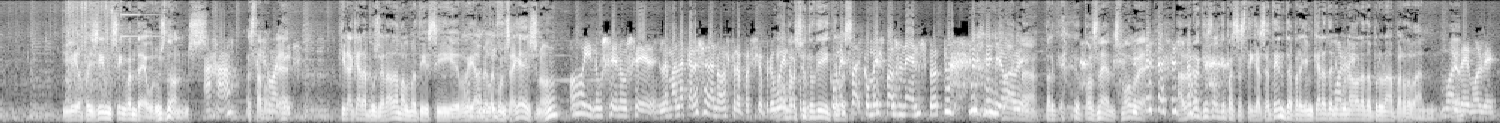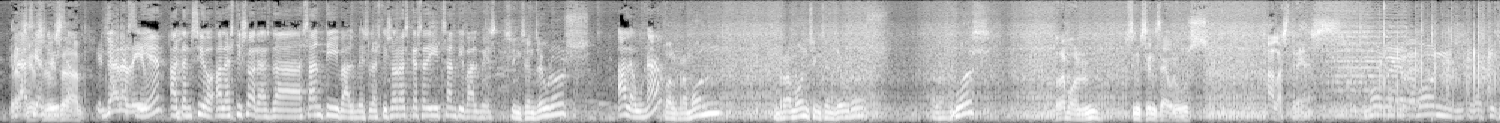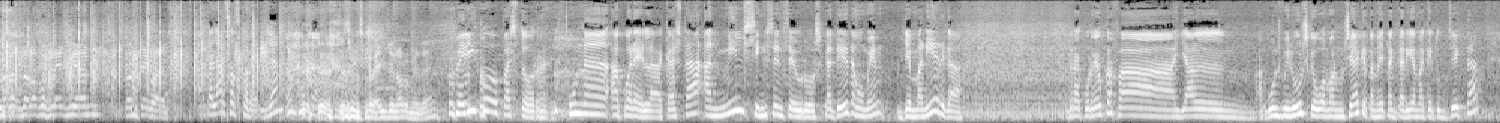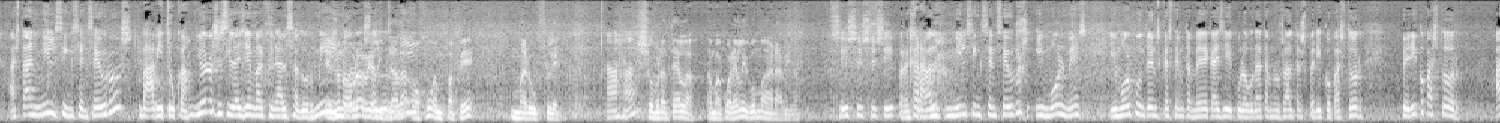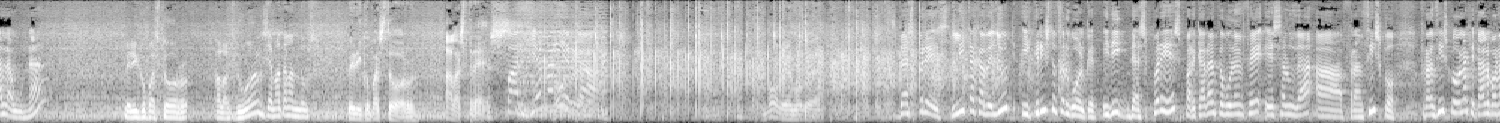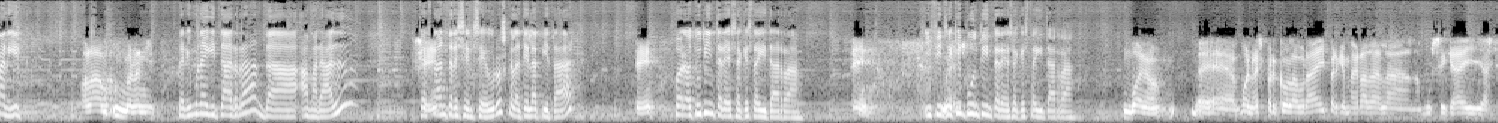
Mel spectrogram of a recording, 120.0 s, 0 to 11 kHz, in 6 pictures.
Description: Fragment de l'hora final de la 50ena edició: adjudicació d'alguns objectes i trucada dels oients per pujar per altres.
